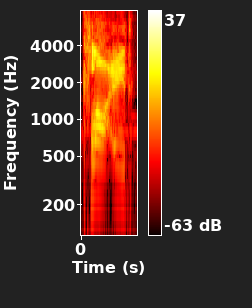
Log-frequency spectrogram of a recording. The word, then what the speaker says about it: clotted: talk normally clotted cream oh so you don't you don't put a glossal Alia in there yeah clotted cream no there's noia there the I didn't say that's it you I did not sound the t's clotted it's like an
